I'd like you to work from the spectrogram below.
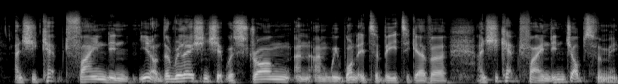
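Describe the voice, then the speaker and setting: A fairly low-pitched man in a Yorkshire accent, with lively intonation and a fairly quick pace. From northern England, Bradford. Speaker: food journalist and communications consultant. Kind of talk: interview conversation.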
